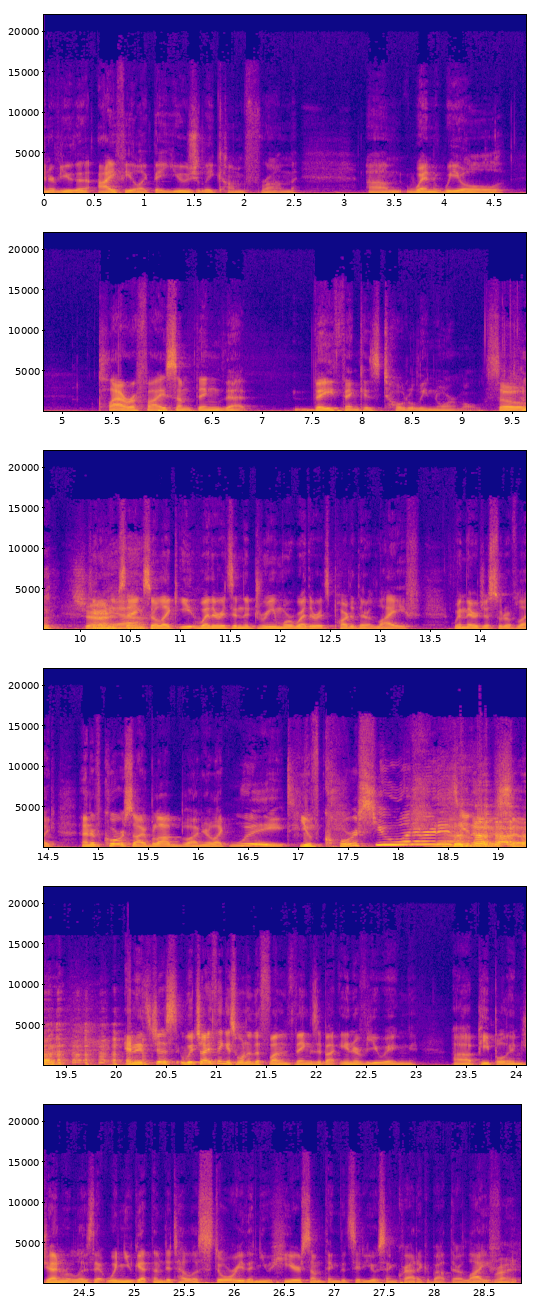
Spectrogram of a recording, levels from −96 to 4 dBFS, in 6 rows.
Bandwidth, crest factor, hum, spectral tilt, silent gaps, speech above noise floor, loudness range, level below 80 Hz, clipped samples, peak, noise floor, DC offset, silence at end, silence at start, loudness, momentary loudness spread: 16.5 kHz; 16 dB; none; -5.5 dB/octave; none; 27 dB; 9 LU; -36 dBFS; under 0.1%; 0 dBFS; -45 dBFS; under 0.1%; 0 s; 0 s; -18 LUFS; 12 LU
